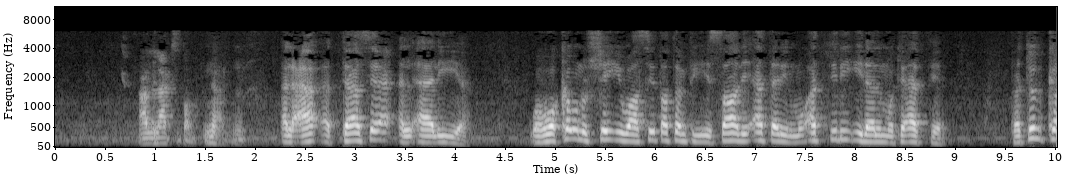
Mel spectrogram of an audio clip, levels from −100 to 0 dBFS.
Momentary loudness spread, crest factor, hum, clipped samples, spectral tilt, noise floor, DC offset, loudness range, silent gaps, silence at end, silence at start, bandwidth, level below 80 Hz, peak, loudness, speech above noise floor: 14 LU; 20 dB; none; under 0.1%; -8.5 dB/octave; -56 dBFS; under 0.1%; 3 LU; none; 0 s; 0.85 s; 6.4 kHz; -78 dBFS; -2 dBFS; -22 LUFS; 35 dB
